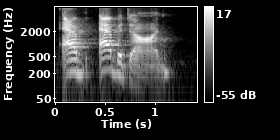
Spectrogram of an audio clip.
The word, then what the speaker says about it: Abaddon: Abaddon. Right? Yep. Am I saying it right? – Yeah.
